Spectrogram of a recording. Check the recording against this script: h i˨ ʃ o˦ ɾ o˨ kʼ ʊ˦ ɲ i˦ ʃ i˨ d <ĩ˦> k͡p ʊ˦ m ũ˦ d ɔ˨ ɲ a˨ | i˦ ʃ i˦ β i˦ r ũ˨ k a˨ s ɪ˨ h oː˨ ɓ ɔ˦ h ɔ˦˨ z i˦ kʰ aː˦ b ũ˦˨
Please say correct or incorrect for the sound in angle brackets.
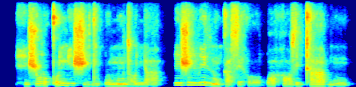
incorrect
